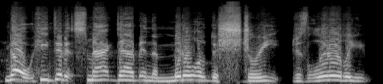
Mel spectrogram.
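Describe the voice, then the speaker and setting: Animated young man telling a profane story. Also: high voice, moderate pace, very noisy. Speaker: podcast co-host. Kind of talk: casual chat.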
